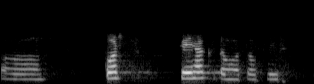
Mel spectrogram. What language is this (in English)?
Maithili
